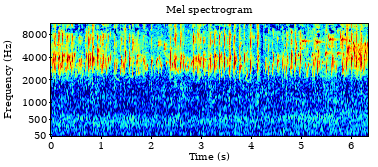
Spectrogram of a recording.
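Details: Male and female goldfinch chicks prompted to sing: steady, bubbling chatter of sharp high chirps and quick buzzy runs, loud and continuous over six seconds.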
